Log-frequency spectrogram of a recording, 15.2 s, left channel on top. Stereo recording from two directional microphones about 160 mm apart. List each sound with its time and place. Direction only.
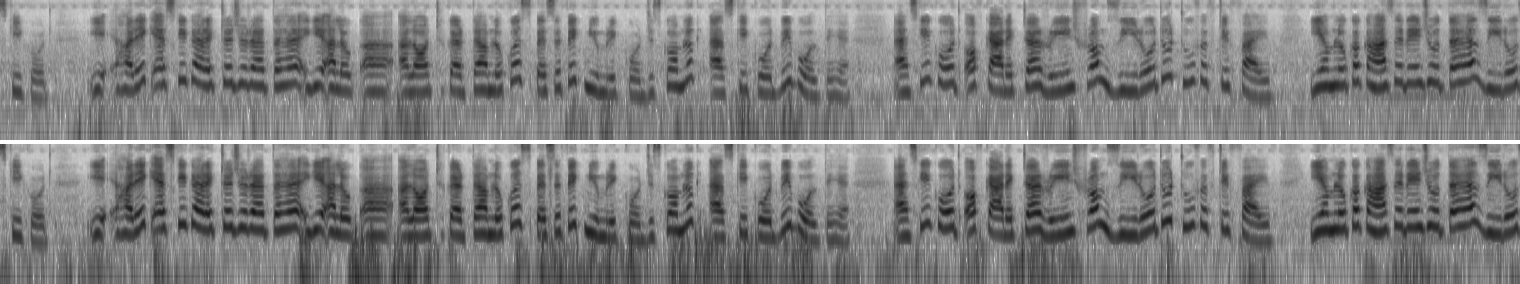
0.1 s a woman's voice: 50° right (ahead or behind)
